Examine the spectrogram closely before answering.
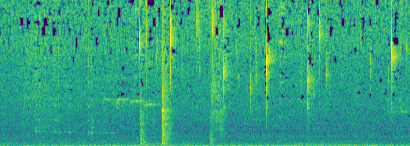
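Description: A metal spoon clinking against an aluminium pressure cooker as ghee is added: several sharp metallic clinks with a brief ring, the loudest about three seconds in, the rest spread over the next few seconds. A steady low hum runs underneath.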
